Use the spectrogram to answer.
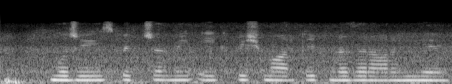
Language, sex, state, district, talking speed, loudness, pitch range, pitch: Hindi, female, Chhattisgarh, Raipur, 145 wpm, -13 LUFS, 190-200 Hz, 195 Hz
